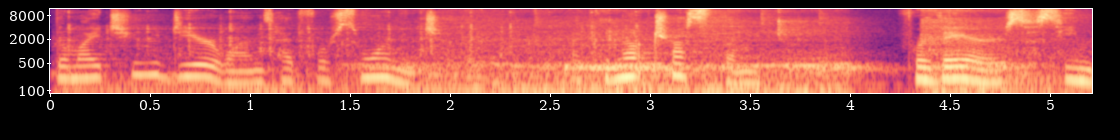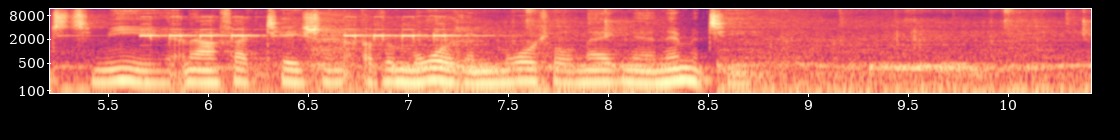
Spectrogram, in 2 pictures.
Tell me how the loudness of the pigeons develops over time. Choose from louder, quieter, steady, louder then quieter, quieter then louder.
quieter then louder.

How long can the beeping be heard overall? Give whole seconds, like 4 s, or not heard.
2 s.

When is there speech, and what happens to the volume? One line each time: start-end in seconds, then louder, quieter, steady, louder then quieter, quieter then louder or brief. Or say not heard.
0.0-8.8 louder.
